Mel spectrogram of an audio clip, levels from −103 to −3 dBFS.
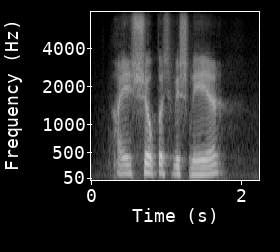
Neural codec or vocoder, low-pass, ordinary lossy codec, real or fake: codec, 16 kHz, 0.5 kbps, FunCodec, trained on Chinese and English, 25 frames a second; none; none; fake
